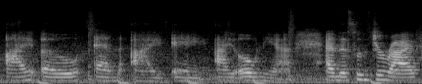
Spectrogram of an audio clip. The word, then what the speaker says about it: Ionia: of as well it's the name ionia spell i-o-n-i-a ionia and this was derived from the ionian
